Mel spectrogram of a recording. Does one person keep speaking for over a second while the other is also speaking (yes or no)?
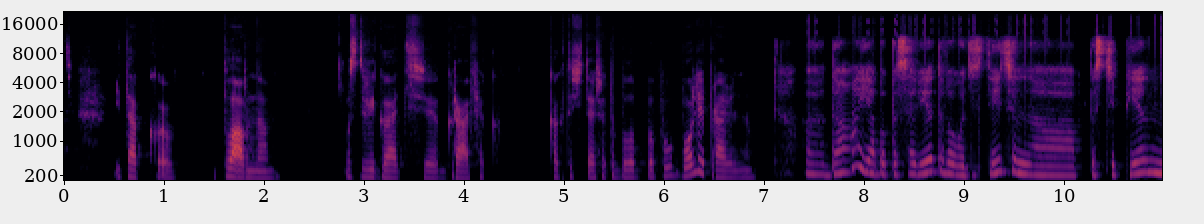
no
